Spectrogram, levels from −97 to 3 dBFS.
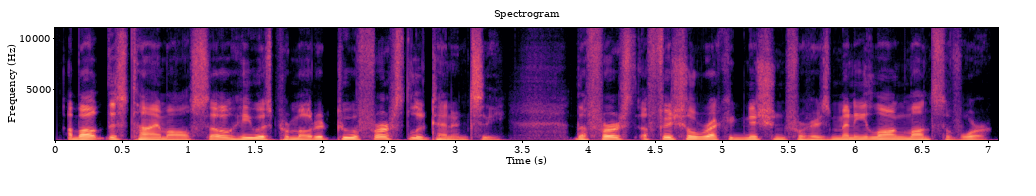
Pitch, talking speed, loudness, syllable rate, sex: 115 Hz, 185 wpm, -20 LUFS, 5.5 syllables/s, male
